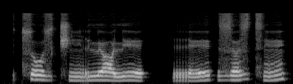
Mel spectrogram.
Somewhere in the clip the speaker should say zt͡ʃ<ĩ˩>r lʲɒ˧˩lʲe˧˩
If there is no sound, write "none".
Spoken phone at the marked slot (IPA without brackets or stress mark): ĩ˩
